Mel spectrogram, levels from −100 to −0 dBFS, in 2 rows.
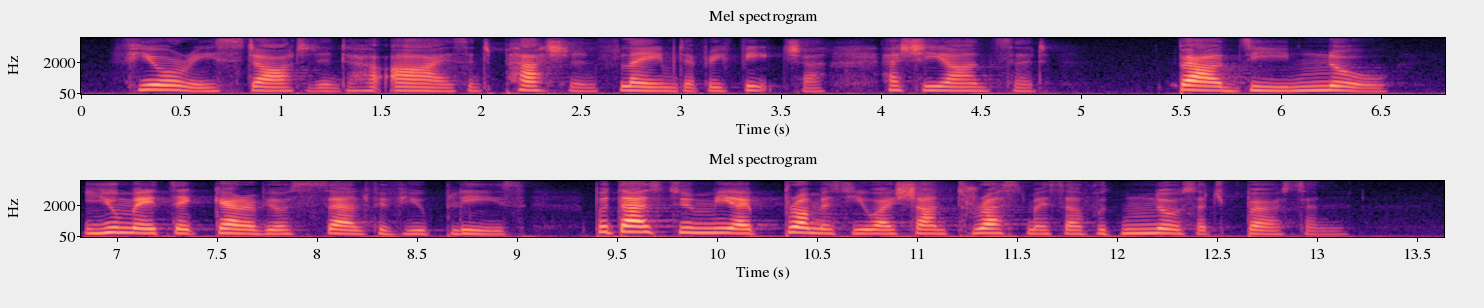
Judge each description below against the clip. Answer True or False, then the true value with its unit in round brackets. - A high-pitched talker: True (205 Hz)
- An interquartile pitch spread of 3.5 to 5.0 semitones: False (2.9 semitones)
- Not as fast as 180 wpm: True (170 wpm)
